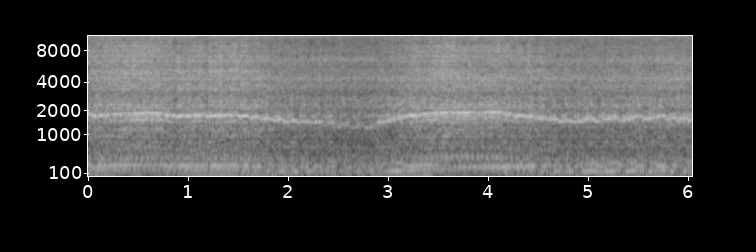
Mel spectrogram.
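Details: 1998 Mazda 323 idling in P after cleaning throttle body, IAC, MAF, intake tube and distributor cap: uneven idle that sags and recovers with a dip in loudness; in R or D it drops from about 1000 rpm toward 100-500 rpm. Rough idle, cause unknown.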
